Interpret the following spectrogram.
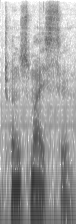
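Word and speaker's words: Smyth: 최초의 지도자는요 존 스마일스 여기 지금 y 발음을 해요 그래서 존스마이스 원래 th는 스 발음을 우리가 하는데요 어쨌든 존스 마이스가 최초의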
